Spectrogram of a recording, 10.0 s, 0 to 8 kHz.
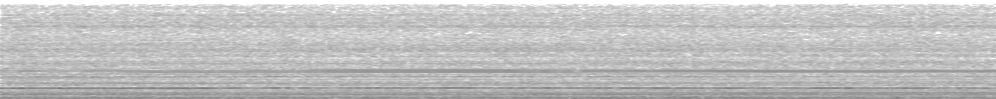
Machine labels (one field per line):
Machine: pump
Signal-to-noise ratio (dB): 0 dB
